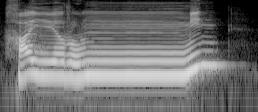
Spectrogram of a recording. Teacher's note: Здесь у нас идгам, полноценный идгам с полноценной ассимиляцией, с полноценной назализацией. Идгам бигунна камиля.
